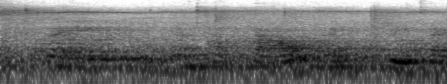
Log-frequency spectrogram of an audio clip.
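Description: Indistinct voices talking in a large indoor hall.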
